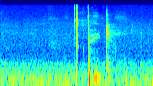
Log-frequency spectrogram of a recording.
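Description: A person's mouth close to a headset microphone: three quick lip or tongue clicks about a second in, with a brief low hum between them.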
